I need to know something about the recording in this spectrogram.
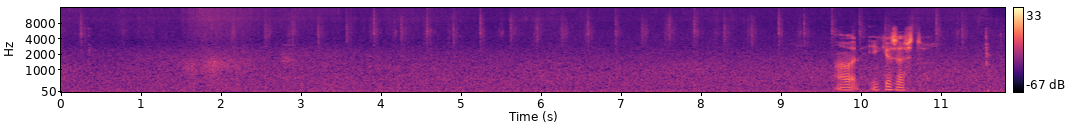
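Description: Footsteps crunch on dirt and leaves.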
